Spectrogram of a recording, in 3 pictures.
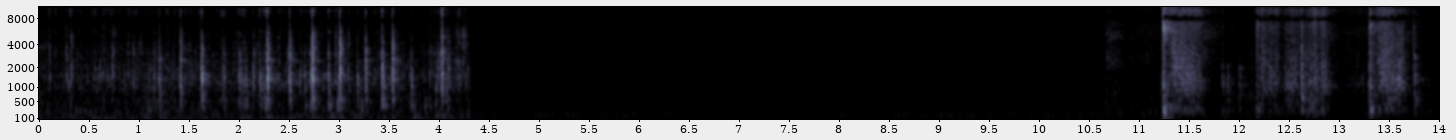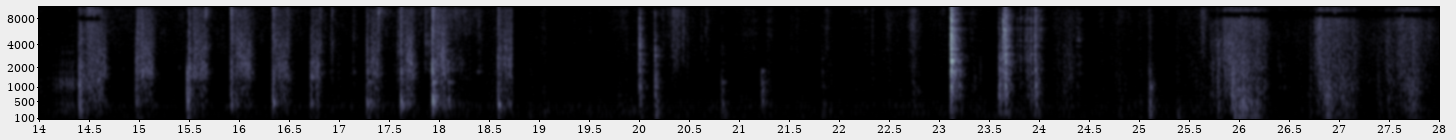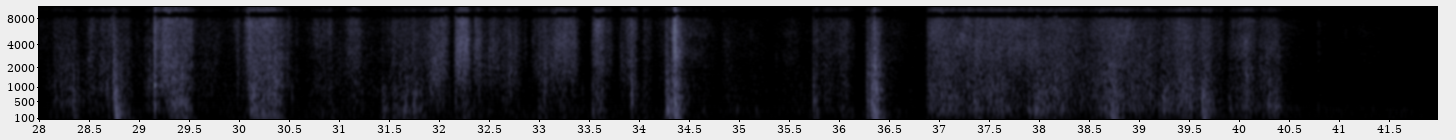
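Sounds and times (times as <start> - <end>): bedding rustling: 24.2 - 41.4.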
